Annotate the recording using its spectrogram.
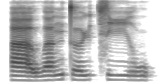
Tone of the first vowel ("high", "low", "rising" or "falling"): low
